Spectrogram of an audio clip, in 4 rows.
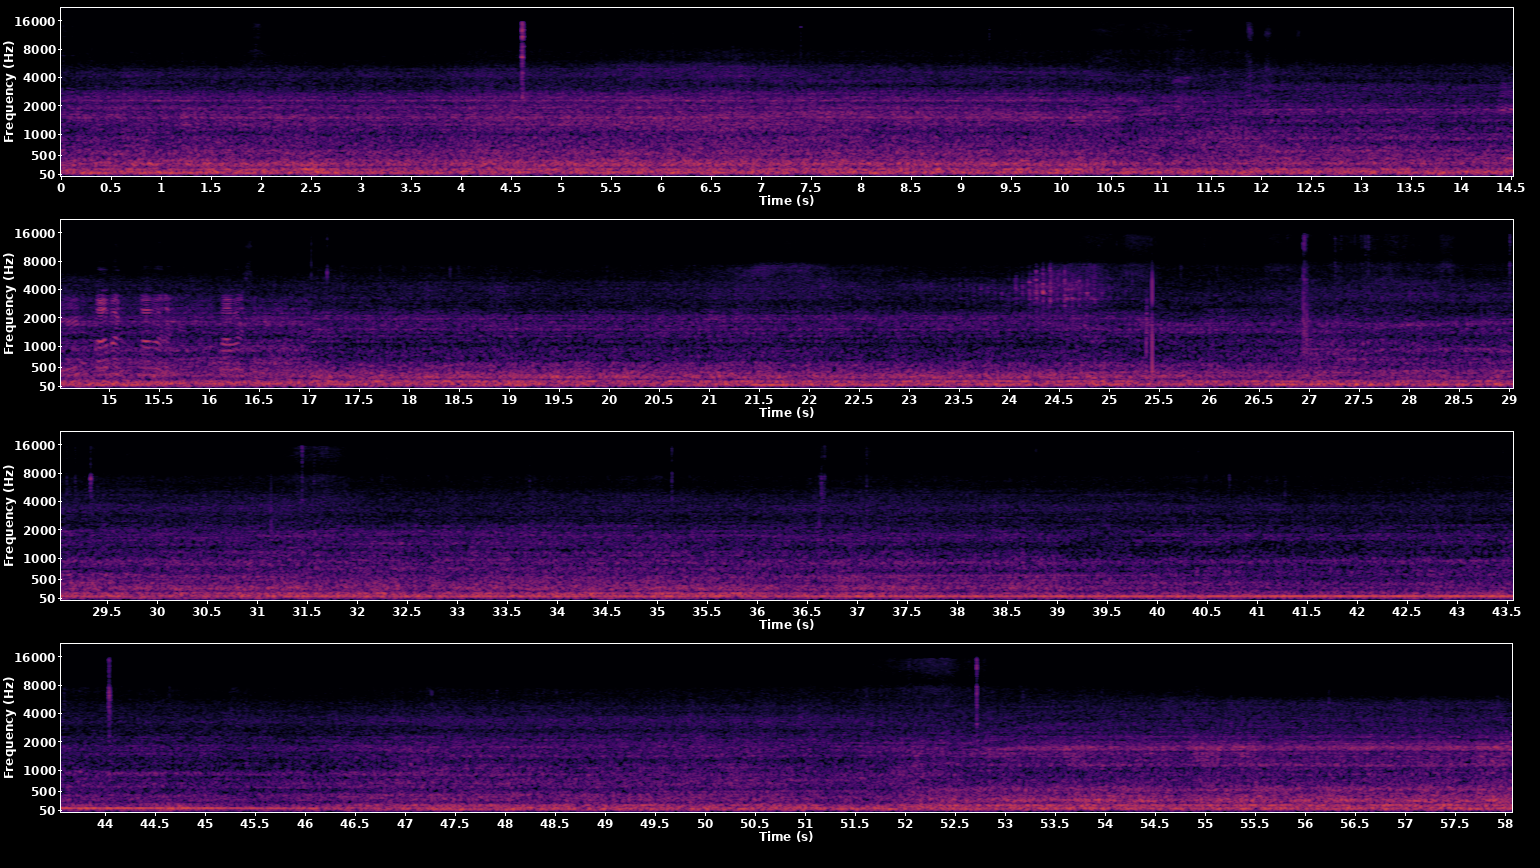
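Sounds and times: car engine and tyre drone: 0:00.0 - 0:58.0
low hum: 0:00.0 - 0:58.0.

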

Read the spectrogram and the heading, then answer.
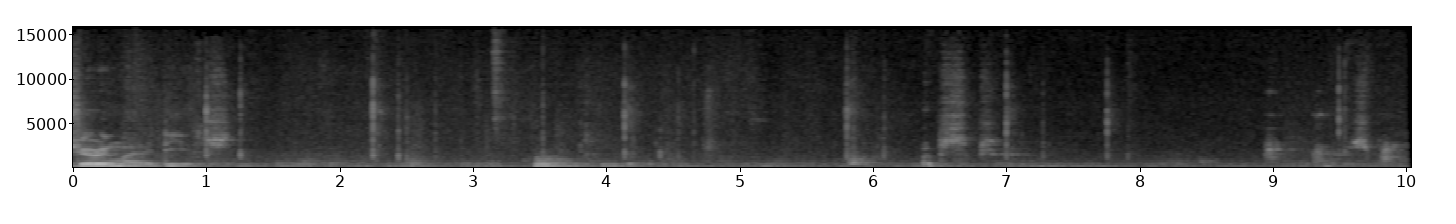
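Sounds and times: man whispering: 0:06.4 - 0:07.3, 0:09.3 - 0:10.0.

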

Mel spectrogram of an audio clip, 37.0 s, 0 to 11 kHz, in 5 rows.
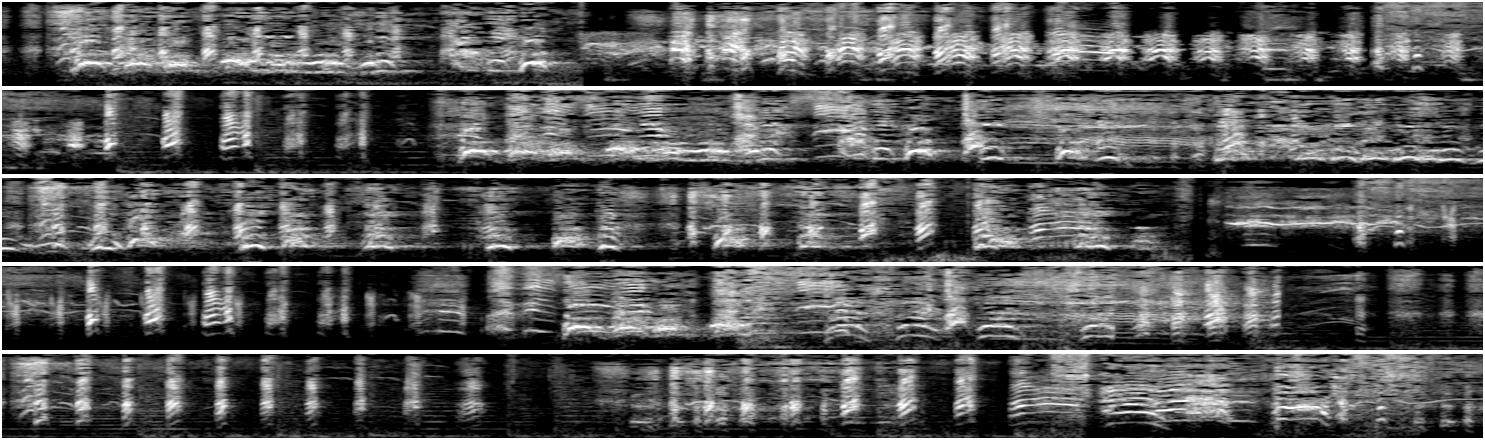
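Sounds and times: laughter: 0:00.0 - 0:37.0
dog-like barks: 0:00.3 - 0:03.0, 0:09.6 - 0:20.7, 0:25.0 - 0:27.3
music: 0:06.9 - 0:17.2, 0:25.9 - 0:37.0.

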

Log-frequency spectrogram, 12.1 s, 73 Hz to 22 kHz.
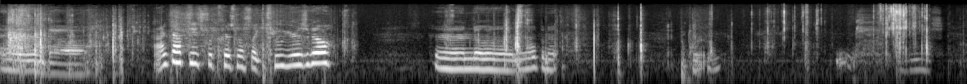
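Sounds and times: packaging crinkling and tearing: 0:00.0 - 0:04.5, 0:09.4 - 0:12.0.

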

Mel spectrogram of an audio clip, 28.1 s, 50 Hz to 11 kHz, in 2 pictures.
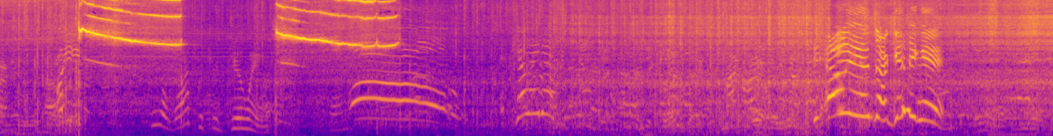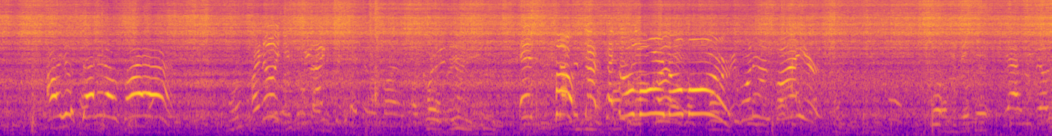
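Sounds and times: firework fountain hissing: 0:00.0 - 0:28.0
falling firework whistle: 0:00.8 - 0:02.6, 0:03.6 - 0:06.5, 0:08.8 - 0:28.0
people shouting: 0:21.0 - 0:24.8.

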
